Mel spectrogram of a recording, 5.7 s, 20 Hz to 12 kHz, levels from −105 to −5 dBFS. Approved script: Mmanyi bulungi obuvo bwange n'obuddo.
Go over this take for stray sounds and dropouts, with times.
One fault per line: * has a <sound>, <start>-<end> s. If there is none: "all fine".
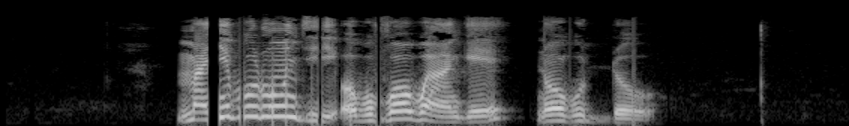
* has a dropout, 1.4-1.5 s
